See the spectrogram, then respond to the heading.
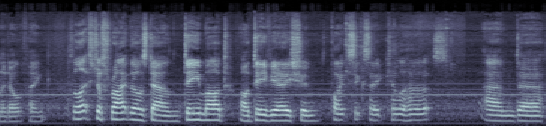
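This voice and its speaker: Male hobbyist presenter, mid-pitched, improvised technical walkthrough, tentative and thinking out loud, audible hum and noise in the recording. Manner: thinking aloud, tentative, self-deprecating. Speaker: hobbyist radio repair presenter. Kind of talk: casual, improvised technical demonstration. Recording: clear background noise with hum.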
